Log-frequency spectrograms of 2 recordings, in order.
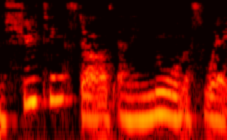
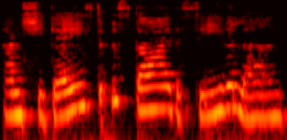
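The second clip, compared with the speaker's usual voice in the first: ordinary delivery, nothing marked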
